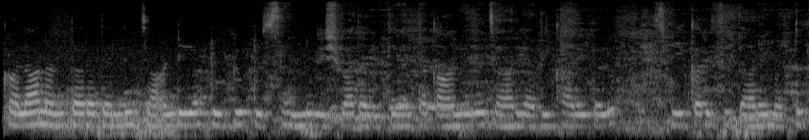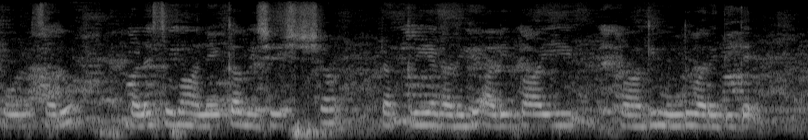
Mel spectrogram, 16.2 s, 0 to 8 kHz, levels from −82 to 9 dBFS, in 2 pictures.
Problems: constant background noise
